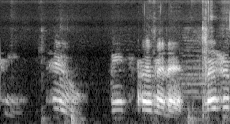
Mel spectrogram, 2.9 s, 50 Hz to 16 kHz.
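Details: Spoken voice readout from an electronic digital blood pressure monitor with voice function after a home self-measurement reading 131/95: blood pressure monitor voice announcement.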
